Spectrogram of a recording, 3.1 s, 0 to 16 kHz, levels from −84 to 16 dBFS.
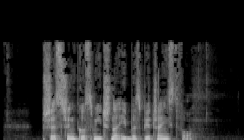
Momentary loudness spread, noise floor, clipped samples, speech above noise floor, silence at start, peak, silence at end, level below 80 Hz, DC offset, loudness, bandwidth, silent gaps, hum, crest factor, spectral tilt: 11 LU; -46 dBFS; under 0.1%; 30 dB; 0.55 s; 0 dBFS; 0.65 s; -42 dBFS; under 0.1%; -16 LUFS; 11.5 kHz; none; none; 18 dB; -4.5 dB/octave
